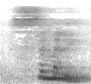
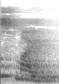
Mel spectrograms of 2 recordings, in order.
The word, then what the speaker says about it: simile: Simile. It's not smile. Simile. You see that syllables.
